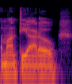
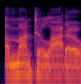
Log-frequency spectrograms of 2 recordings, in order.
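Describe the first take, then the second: First: It is said with a Spanish-style pronunciation. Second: It is said with a British-style pronunciation.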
